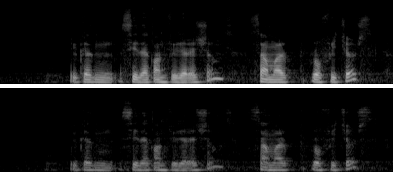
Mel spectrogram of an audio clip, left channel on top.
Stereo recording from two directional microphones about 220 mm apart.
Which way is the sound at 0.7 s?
35° left (ahead or behind).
